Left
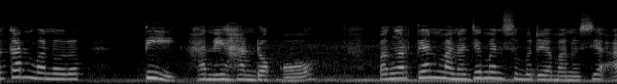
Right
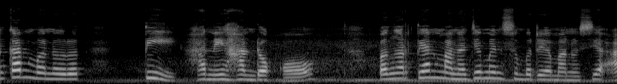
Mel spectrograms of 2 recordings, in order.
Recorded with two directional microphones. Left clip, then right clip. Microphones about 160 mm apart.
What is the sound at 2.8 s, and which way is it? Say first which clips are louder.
Speech: right 8 dB; 20° right (ahead or behind).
